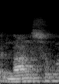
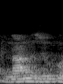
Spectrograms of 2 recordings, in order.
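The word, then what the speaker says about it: 何足: শকু আসবে, কয়টা, কিন্তু উচ্চারণটা হয়ে যাবে নান শকু না হয় নান জুকু হয়ে যাবে। নান, নয় এবং স, নান জ হয়ে যায়, তাহলে নান জুকু।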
